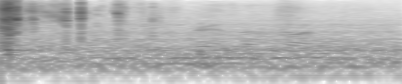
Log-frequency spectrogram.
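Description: The end of a spoken word, then quiet room tone with a few faint light clicks.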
